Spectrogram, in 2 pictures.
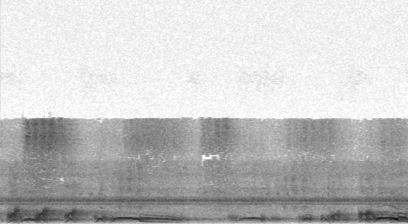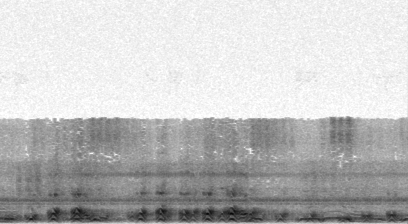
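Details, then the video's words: Two barred owls near Suwannee River State Park, Florida, trade excited laughing calls: a dense chorus of rapid cackling hoots and descending slurred hoots overlapping loudly, easing briefly mid-clip before building again, with a steady high drone behind. "Barred owls laughing"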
